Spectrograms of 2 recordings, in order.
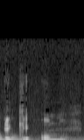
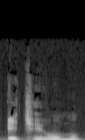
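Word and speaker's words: Ecce Homo: O sea, se lo pronuncian como Eche Homo. Uh-huh. Incluso en España lo dicen S o Exe Homo. Pecar de que me equivoque, pero creo que lo correcto en latín es Eque Homo.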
